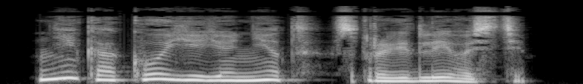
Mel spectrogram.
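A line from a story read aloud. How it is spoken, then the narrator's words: Sad remark. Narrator (Russian): грустно заметила Оля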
